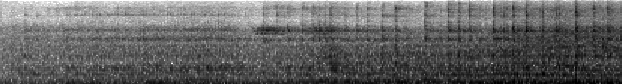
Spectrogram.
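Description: Bajaj auto-rickshaw engine running and growing steadily louder as it drives up, with rapid clicking joining in about halfway.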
